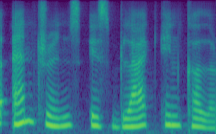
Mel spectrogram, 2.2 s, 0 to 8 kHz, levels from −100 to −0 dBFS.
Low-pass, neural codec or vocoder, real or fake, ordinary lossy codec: none; codec, 16 kHz, 0.7 kbps, FocalCodec; fake; none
